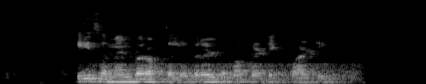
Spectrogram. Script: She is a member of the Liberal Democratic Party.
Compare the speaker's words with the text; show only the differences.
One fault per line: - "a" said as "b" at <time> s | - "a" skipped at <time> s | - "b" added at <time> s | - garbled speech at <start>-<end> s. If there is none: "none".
- "She" said as "He" at 0.8 s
